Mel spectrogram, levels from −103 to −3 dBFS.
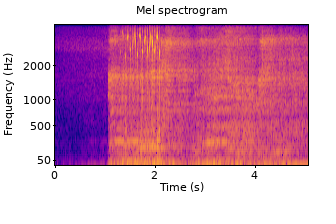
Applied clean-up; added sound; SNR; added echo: neural separator model SepFormer WHAMR!.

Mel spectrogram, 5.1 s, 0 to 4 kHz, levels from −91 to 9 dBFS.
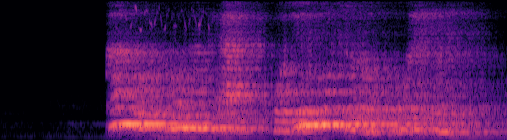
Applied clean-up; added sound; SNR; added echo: neural separator model SepFormer DNS4.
